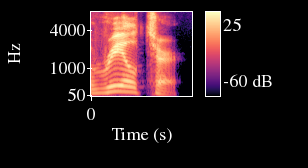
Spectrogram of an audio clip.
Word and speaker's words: realtor: definition what is a realtor realtor real realtor realtor and sometimes realtor with two syllables but it should be three realtor realtor realtor who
